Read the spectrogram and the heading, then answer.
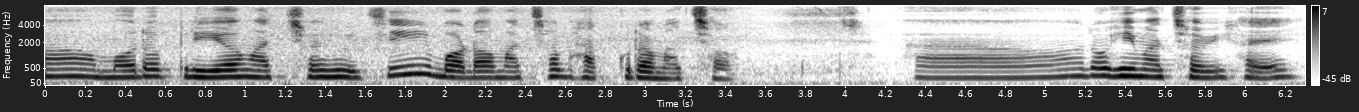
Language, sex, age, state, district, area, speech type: Odia, female, 45-60, Odisha, Puri, urban, spontaneous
